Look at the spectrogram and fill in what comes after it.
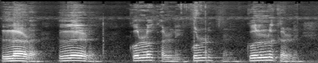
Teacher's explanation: इसका उच्चारण ल और ड की ध्वनि के बीच में होता है।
